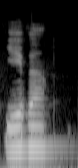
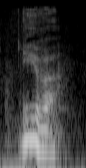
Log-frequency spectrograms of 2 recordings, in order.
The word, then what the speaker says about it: Jever: It's from a German speaker. – Right. So it's a pronunciation that is probably more correct than we would say it. – Jever. Jever. – Jever. Jever Pilsner.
